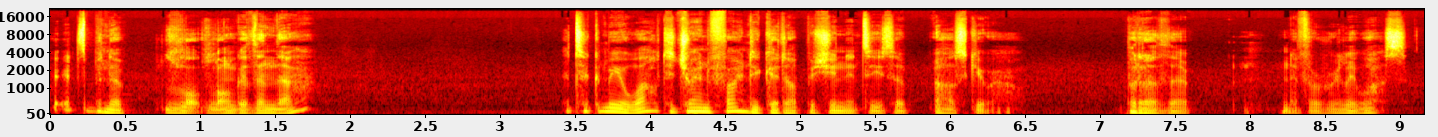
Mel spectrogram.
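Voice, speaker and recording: A male actor plays a cocky villain hopelessly smitten, wooing in a romantic audio roleplay. His voice is extremely low, dark and husky. He talks in a smooth, teasing way with an earnest, persistent plea underneath. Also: lively intonation, normal speed, dry recording, exaggerated voice. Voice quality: husky, very deep. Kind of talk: romantic ASMR roleplay acting.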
